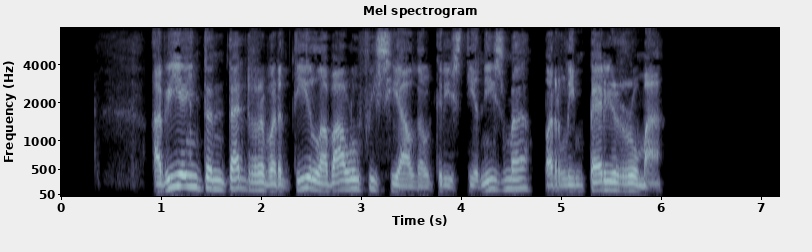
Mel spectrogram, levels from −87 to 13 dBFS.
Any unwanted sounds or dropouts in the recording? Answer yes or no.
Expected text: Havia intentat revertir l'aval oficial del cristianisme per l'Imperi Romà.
no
